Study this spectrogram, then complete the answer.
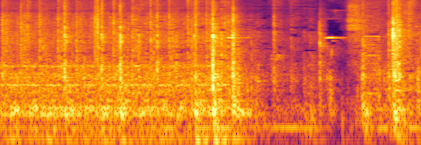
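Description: Sewing machine top stitching fabric while assembling a shirt, front and back facings joined: a steady rapid mechanical whir with rhythmic needle clatter running for a few seconds, briefly slowing near the end, close and fairly loud.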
